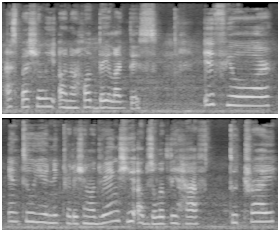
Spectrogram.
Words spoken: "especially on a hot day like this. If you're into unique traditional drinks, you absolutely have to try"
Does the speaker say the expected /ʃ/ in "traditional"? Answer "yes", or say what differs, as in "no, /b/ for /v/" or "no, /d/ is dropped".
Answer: yes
